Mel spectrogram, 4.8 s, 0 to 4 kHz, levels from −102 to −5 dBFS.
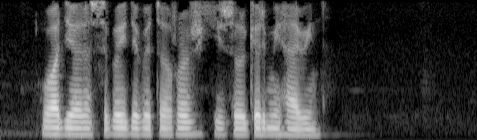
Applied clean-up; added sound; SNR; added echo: none; none; none; none.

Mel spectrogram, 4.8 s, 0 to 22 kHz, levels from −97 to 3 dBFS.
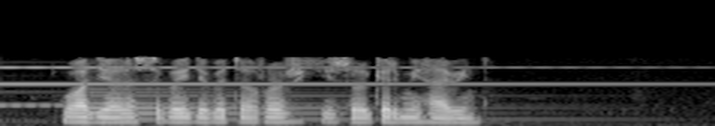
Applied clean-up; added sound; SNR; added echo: none; Acoustic guitar + Musical instrument; 14 dB; none.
